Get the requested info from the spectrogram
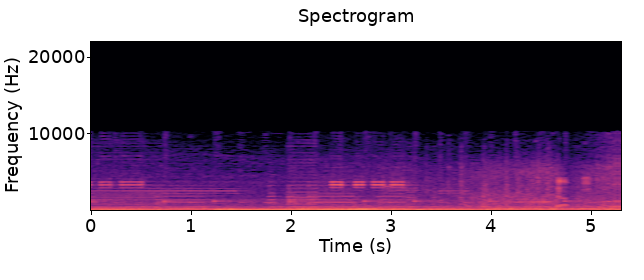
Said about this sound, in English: Traffic is so bad. There's roadblocks.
